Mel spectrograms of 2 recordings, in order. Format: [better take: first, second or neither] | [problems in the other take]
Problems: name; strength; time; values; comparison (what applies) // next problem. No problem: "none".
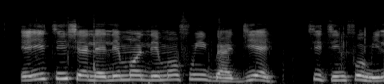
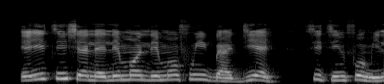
second | noise reduction (neural mask model RNNoise)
